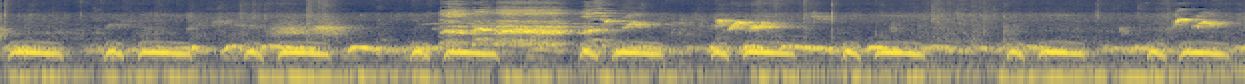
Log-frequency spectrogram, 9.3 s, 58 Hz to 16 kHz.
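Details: Spotted dove decoy bird of Thai stock, in the úp style, recorded 10 April 2018: low, repeated cooing phrases about once a second, with a brief loud crowing-like burst midway and faint higher chirps.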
